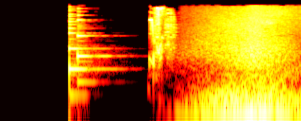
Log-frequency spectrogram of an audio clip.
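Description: Logo-animation sound effects: a short, bright plucked ding about half a second in, then a quick swish about a second in and a swelling whoosh with a deep rumble that builds to its loudest near the end.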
